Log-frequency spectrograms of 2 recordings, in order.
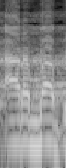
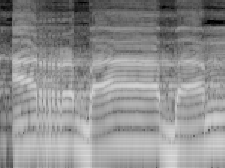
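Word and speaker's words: أَرْبَابًا: Ada tasdid dibacanya bukan arbab. Ini enggak ada enggak ada sukun. Kok bisa dia baca arbab? Dibacanya arbabam. Ada idgam bigunah.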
